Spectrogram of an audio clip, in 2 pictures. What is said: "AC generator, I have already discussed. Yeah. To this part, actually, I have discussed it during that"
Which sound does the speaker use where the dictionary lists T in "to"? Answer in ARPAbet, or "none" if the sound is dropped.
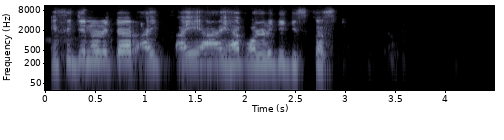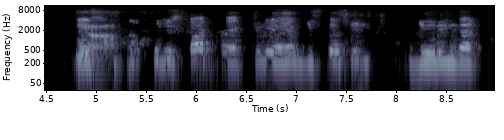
S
